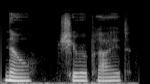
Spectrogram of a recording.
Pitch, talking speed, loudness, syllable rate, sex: 175 Hz, 120 wpm, -20 LUFS, 3.7 syllables/s, female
